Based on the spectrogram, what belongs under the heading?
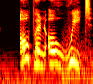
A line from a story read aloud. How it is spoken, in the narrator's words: Irritated, Kasim yelled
